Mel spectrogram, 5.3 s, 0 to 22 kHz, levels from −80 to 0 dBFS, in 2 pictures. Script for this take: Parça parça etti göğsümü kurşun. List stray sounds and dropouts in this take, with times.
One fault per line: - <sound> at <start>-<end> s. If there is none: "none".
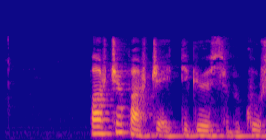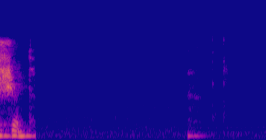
none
